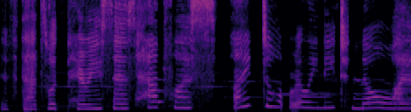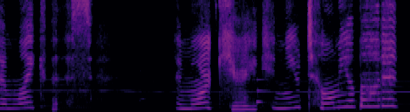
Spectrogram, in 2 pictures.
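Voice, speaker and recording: A woman voicing a bright, curious, wistful young girl in a fantasy video game. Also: very high-pitched, expressive, moderate pace, soft background music, full character voice. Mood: curious, surprised.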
